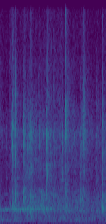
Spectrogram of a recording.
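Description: Audience clapping: a patter of irregular, uneven claps after an announcement in a speech.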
